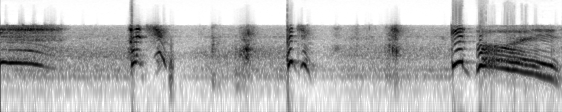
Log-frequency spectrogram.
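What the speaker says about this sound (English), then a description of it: "Can you sneeze bigger?" A dog gives a few short, sharp sneezes at close range, scattered among whimpering and yipping noises, while a person talks encouragingly nearby.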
